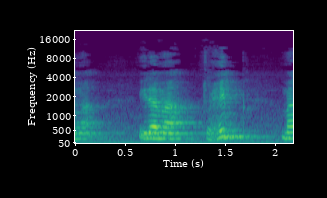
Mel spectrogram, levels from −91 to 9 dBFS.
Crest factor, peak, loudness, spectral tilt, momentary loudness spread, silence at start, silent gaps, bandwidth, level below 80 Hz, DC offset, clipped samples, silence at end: 20 dB; -2 dBFS; -20 LUFS; -7 dB/octave; 17 LU; 0 s; none; 11.5 kHz; -44 dBFS; under 0.1%; under 0.1%; 0 s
